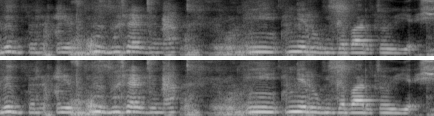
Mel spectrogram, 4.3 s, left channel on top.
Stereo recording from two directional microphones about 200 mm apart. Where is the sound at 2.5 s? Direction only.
35° right (ahead or behind).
